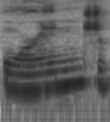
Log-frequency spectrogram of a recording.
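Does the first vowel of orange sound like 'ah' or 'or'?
or. The first vowel sounds like 'or'. "Sometimes if I like realize I'm doing it, I'll say like"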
